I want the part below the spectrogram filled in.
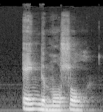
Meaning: goose barnacle of the family Lepadidae
- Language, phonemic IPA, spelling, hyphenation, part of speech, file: Dutch, /ˈeːn.də(n)ˌmɔ.səl/, eendenmossel, een‧den‧mos‧sel, noun, Nl-eendenmossel.ogg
